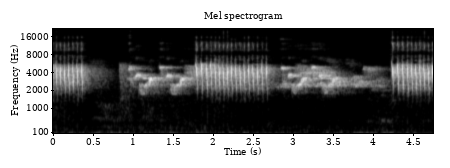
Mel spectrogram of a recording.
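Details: Singing prinia (prenjak): a rapid, rattling string of high clicks, then a warbling jumble of chirps, then another long rattle, the song running without a break.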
